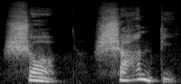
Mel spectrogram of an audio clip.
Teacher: ये जो तलाभ्य श ना, इसका उच्चारण का है, ये दांत, इसके पीछे मूर्धा, इसके पीछे तालु। जब भी इसका उच्चारण हम करते हैं तो जीभ को तालु के पास लेके जाते हैं।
